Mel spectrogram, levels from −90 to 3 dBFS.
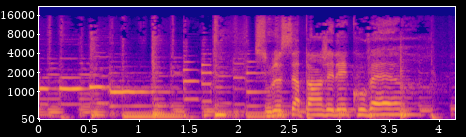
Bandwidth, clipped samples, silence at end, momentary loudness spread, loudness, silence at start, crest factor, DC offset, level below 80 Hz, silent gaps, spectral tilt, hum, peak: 16 kHz; under 0.1%; 0 s; 6 LU; -21 LUFS; 0 s; 14 dB; under 0.1%; -52 dBFS; none; -4.5 dB/octave; none; -6 dBFS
